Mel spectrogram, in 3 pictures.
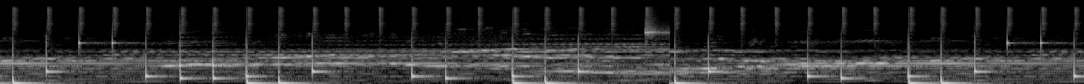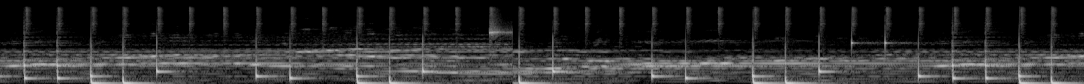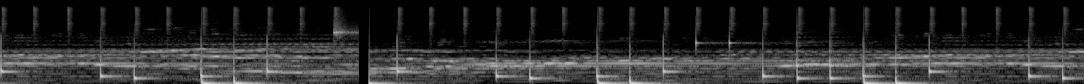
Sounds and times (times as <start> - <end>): Music: 0.0 - 32.5.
